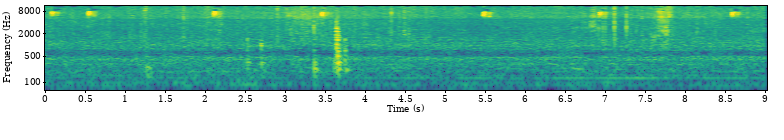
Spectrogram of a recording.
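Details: Honey bees buzzing inside a hive during its first inspection, six days after nucs were installed in 2020; an even low hum with a faint steady tone underneath, soft ticks repeating high above and a brief rattle of handling midway.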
